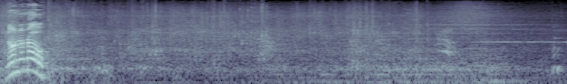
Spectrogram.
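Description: Water rushes and splashes.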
